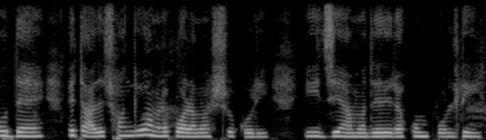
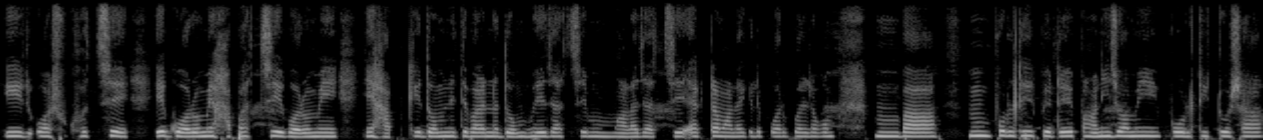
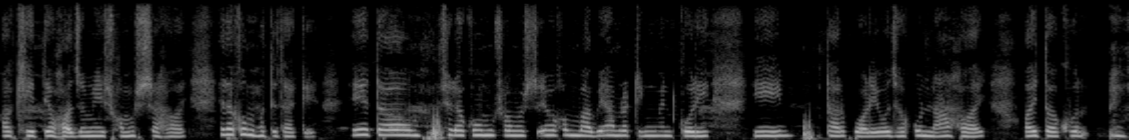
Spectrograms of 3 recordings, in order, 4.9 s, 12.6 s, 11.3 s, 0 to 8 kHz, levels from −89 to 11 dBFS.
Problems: background sounds at intervals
